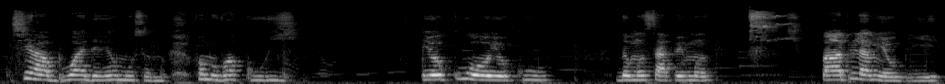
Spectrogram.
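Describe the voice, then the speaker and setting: Animated young woman. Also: mid-range voice. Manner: animated, dramatic storyteller. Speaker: beauty vlogger. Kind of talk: storytime while doing makeup.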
